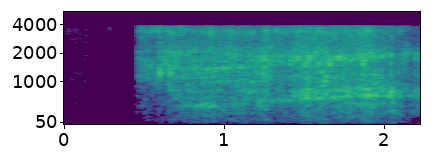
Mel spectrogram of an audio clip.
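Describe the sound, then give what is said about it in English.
Liquid poured out as a ritual libation: a steady, soft gushing splash that begins abruptly after a brief silence and runs on without a break. “We pour libations to Oladulamare in the honor of Akamare. We like to pour libations to Obatala, my father's spirit. Drink well, Father.”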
